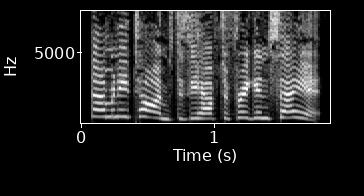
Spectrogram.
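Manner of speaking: high, loud angry snap; snapped. A narrator's reading. Mother snapping at the detective questioning her son. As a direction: bite her head off.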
